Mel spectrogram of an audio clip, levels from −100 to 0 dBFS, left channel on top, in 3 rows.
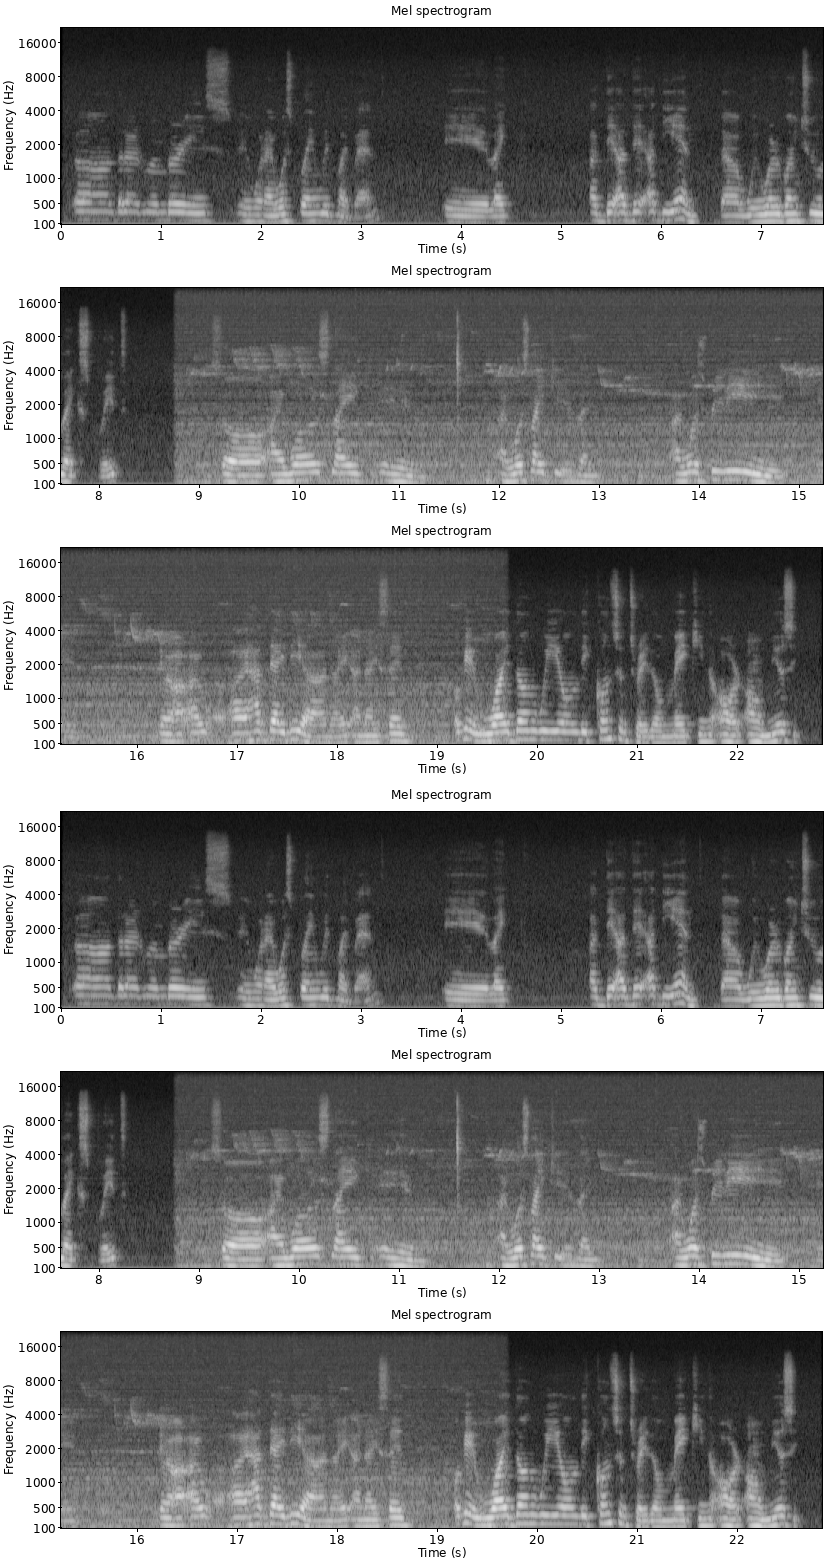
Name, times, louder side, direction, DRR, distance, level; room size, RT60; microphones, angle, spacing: voice 1, 0.1-3.2 3.8-4.5 5.3-8.2 9.1-11.3 12.0-13.0 13.4-15.4 16.2-18.8 19.2-22.6, right 1 dB, 10° right, 0.3 m, -24 dB
Bird vocalization bird call bird song, 8.7-19.7, equal, 5° left, 0.9 m, -30 dB
2.5 x 2.4 x 2.6 m
head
